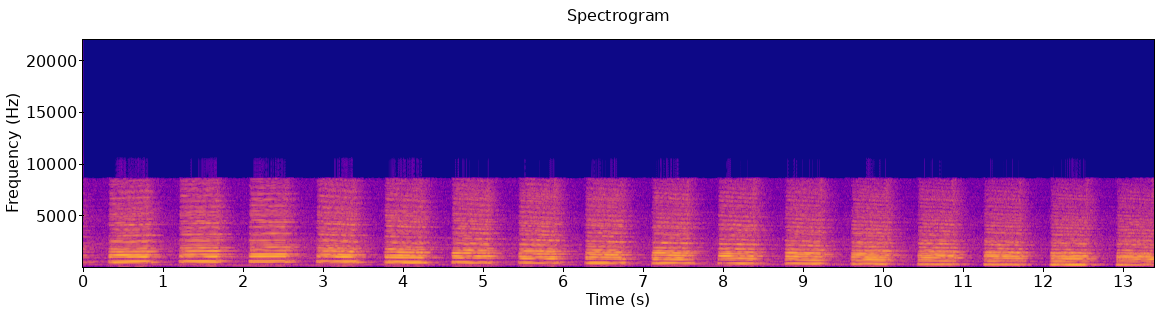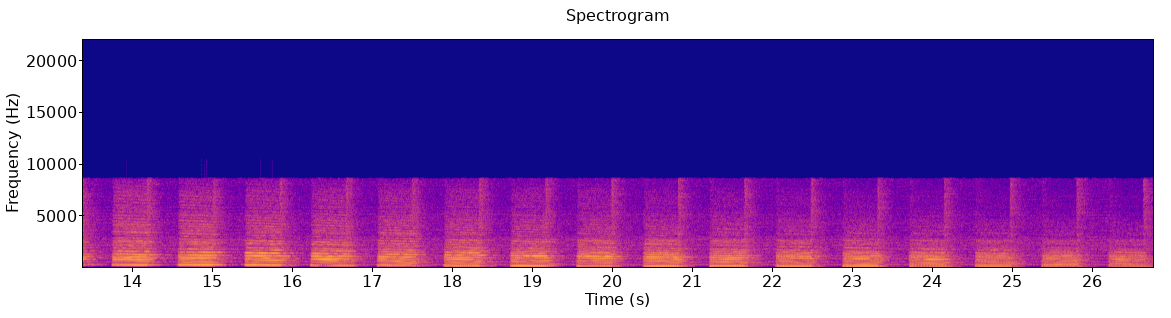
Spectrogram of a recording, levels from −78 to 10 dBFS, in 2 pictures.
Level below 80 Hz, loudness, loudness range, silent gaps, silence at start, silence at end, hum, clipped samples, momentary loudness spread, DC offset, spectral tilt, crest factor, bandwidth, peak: -54 dBFS; -11 LUFS; 7 LU; none; 0 s; 0 s; none; 0.2%; 12 LU; under 0.1%; -3.5 dB/octave; 12 dB; 9.2 kHz; 0 dBFS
